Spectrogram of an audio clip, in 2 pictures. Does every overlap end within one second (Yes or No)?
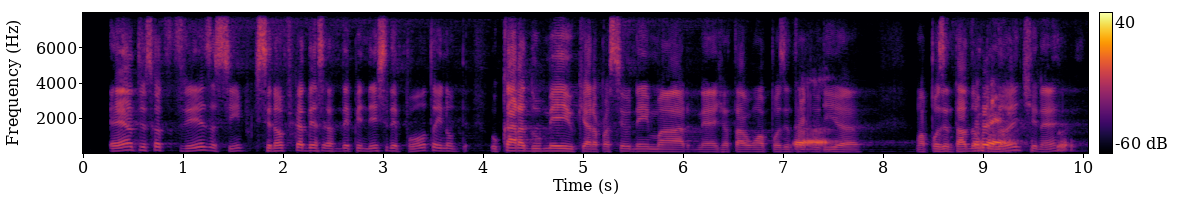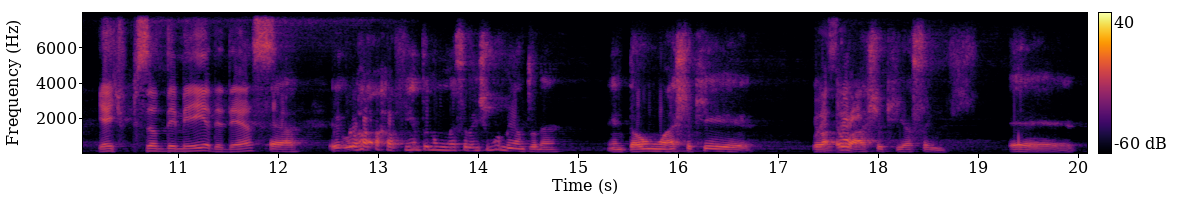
Yes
